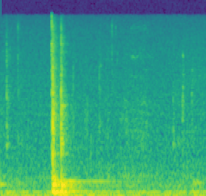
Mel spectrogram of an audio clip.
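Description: A single computer-keyboard keystroke about half a second in, then a few faint key ticks: typing at a terminal command line.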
